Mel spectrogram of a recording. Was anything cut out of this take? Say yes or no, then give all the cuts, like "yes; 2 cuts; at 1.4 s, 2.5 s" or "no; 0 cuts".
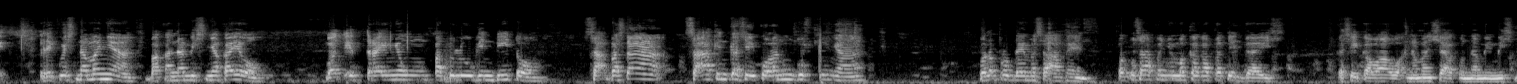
no; 0 cuts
